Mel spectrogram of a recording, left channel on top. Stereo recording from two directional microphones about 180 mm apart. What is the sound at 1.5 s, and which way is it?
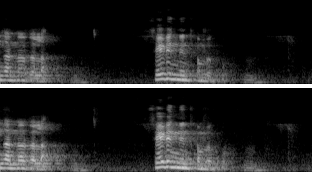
Speech, 25° right (ahead or behind).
